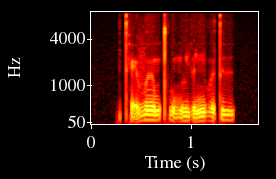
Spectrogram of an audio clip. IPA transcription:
t̪ʰ ɛ̰˧˨ v əː˧ m t̪ʰ ṵ˧˨ m l i˧˩ ə̯ ɲ u˨˩ ə̯ t̪ ɨ˧

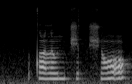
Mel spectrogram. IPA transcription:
tˤ ũ l ũ n t͡ʃ ə k ʃ ɔ̃

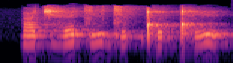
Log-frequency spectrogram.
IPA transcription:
a˩ t͡ʃ ɦ ɛ˩˧˩ t͡s y˩˧˩ d͡z ø˩ ǃʼ ə˩ ǃʰ e˩˧˩

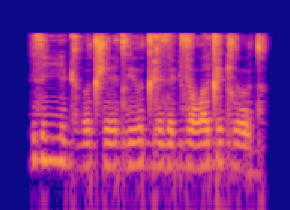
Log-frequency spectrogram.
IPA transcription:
z iː ɖʱ ɵː d ʃ eː d lʲ ɵː d ɖ e z i ɖ zʲ æ lˠ i d ɽ i ɖ l ɵ d

